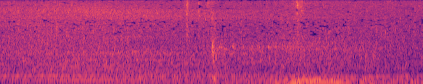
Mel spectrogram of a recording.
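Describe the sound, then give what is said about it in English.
A car's engine rumbles steadily as it is driven along a road with floodwater ahead, nearly buried under the constant hiss of heavy rain, with the low drone swelling slightly near the end. No one speaks. “I drove until I met another car which was blocking the road.”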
